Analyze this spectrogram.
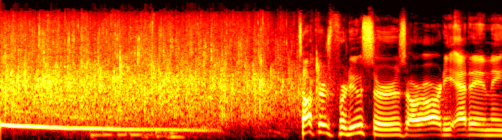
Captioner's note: cheers and applause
